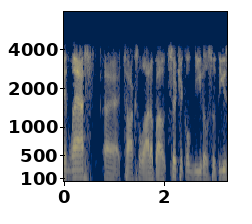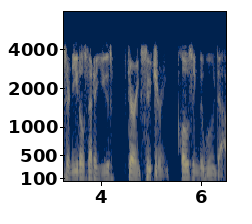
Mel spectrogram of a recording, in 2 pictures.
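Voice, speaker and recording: Speaking with a Boston accent, a man with a fairly low pitch talks at a fairly quick pace with fairly even intonation. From Boston area, US. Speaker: applications engineer. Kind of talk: webinar presentation. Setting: online webinar. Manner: halting, with many fillers.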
